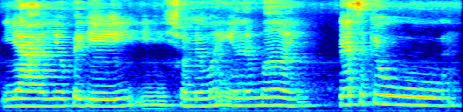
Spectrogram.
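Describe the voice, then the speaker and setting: Young woman, personal vlog story, flat steady delivery in an echoey room. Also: mid-range voice, slow, vocal fry. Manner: conversational, frequent "né?" tag questions. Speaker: vlogger.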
